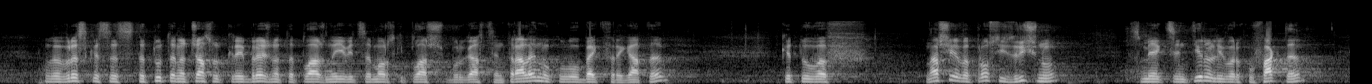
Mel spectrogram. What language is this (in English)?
Bulgarian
